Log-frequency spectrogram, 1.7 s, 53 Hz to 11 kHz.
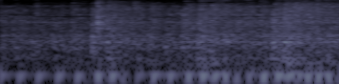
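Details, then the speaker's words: Yamaha motorcycle (Y16ZR/NMAX/XMAX) after pairing new aftermarket keyless remote: switched on and started, engine catches and settles into a soft, regular low idle pulse; clean start, keyless setup successful. "Okey, kita on. Kita tekan on. Kita start."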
